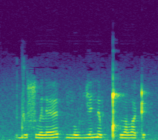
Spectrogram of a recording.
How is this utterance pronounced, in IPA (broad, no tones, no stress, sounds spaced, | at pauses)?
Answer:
d ɯ sʷ ɛ l ɛ | ŋ o w ʎ e n ɛ w ǃʰ ɯ lˠ i ʈ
